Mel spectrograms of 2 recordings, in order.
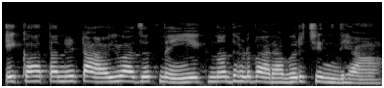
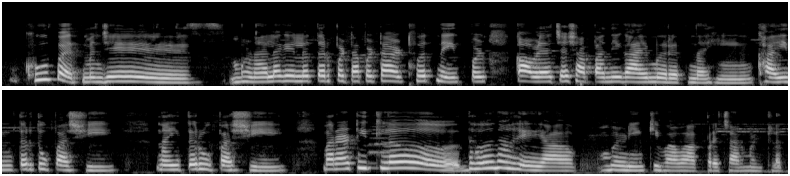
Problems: constant background noise, background conversations at intervals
